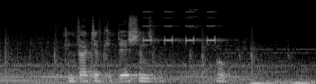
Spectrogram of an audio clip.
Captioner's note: machine beeps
